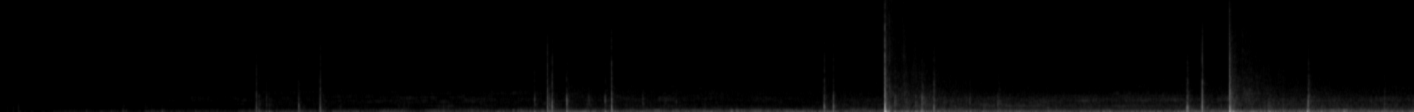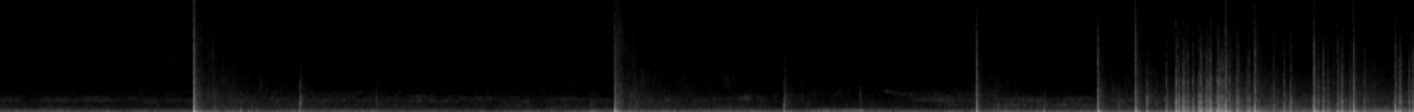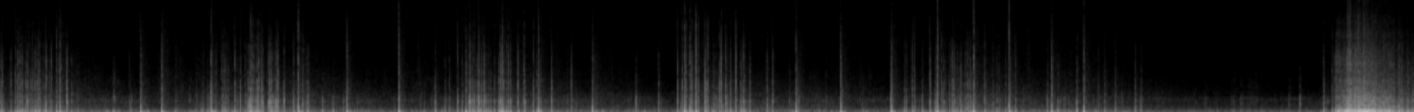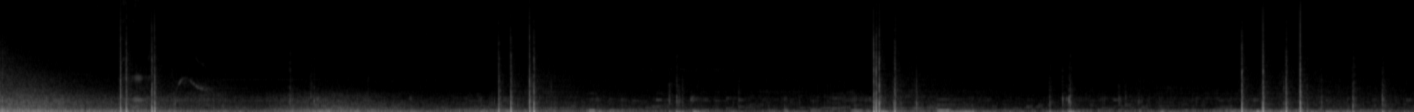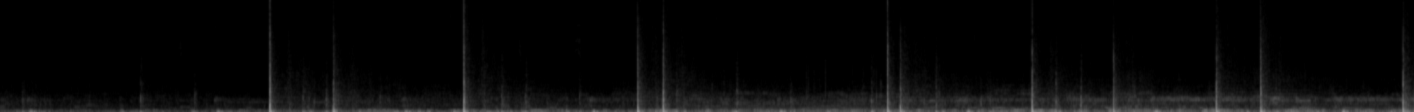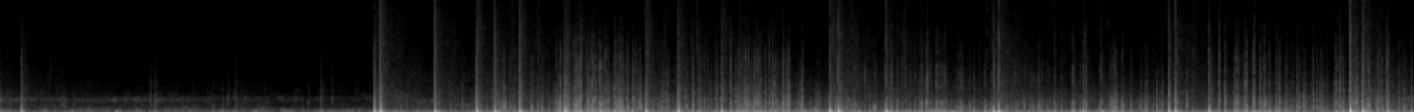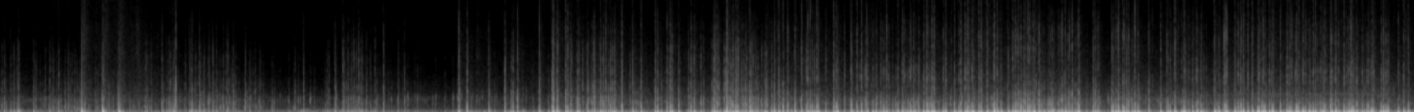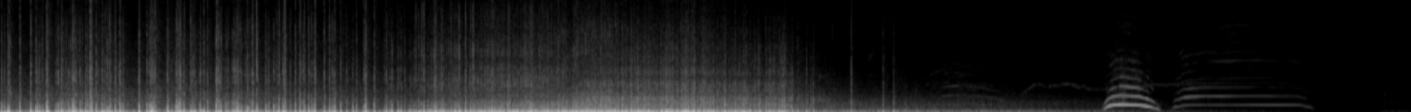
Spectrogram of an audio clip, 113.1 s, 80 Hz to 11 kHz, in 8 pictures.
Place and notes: Fireworks: July 4th 2012, Eleanor Tinsley Park, Houston Texas - Fireworks: July 4th 2012 @ Eleanor Tinsley
Excerpt from Houston's Fourth of July spectacle. Recorded from a very sparsely populated vantage point. Bombs bursting in air, etc. Pretty much just us hooting and hollering, helicopters, distant soundsystem blaring top 40 tunez.
Church Audio CA-14 omnis mounted to glasses > Tascam DR100 MK-2
TX, USA, 4 July 2012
